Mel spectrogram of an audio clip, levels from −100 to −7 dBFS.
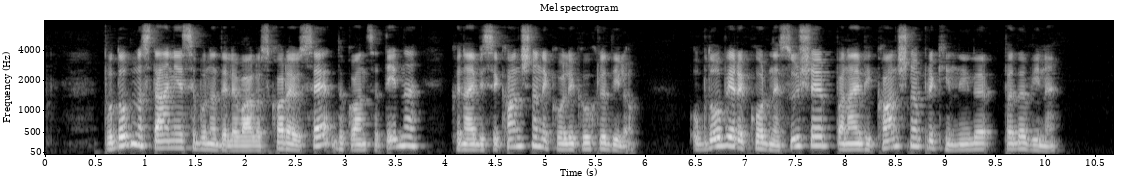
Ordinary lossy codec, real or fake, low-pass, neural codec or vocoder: none; real; 7.2 kHz; none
